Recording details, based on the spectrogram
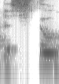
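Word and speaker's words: Da Stu: So we got the Stew, man. It's spelled DASTU, man, but it's pronounced the Stew, man, short for the studio.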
